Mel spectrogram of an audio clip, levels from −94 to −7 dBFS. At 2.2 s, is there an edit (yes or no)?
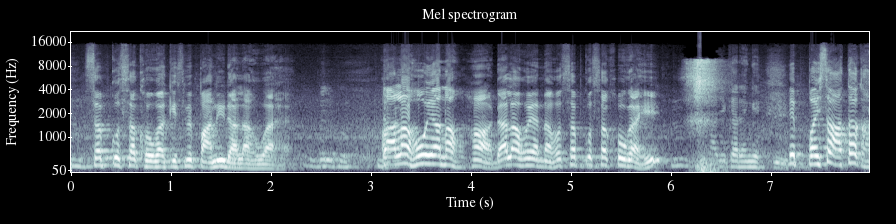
no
